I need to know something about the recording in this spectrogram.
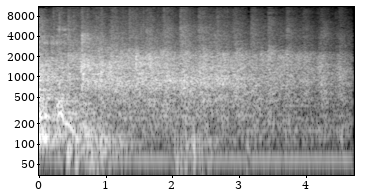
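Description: A crowd applauds steadily for their spiritual leader as she is introduced, a dense wash of many hands clapping at once that holds for several seconds and slowly eases off, with faint voices mixed in.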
